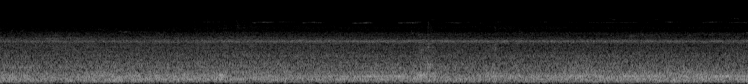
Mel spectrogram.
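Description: Electric multiple unit train running in along the platform: a steady rumble of wheels on rail with a thin high whine throughout, and a lower hum that joins about three seconds in.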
